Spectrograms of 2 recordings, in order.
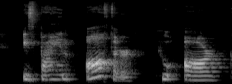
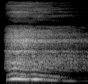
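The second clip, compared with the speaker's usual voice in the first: loud, breath-filled happy sigh; long contented exhale; big sigh; 3 semitones lower, 5 dB louder than usual. A narrator's reading. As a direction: sigh big, in love with a hot dog. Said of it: "he gives us a big sigh".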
